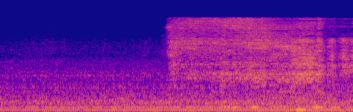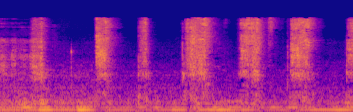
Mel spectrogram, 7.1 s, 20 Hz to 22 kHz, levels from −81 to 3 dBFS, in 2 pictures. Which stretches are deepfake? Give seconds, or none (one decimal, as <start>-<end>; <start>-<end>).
none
